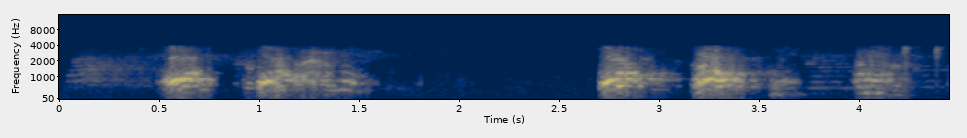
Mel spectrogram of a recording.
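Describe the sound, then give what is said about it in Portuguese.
A dog barks in two short bursts, two or three sharp barks each, separated by a brief pause of silence. “o cachorro chato, hein?”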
